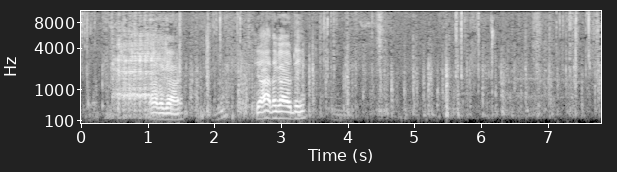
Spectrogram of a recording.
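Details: Gibas sheep on a modern farm with a three-month growing cycle: two quavering bleats a second apart, the first longer and fading, the second short and vibrating, followed by scattered knocks and rustles.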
